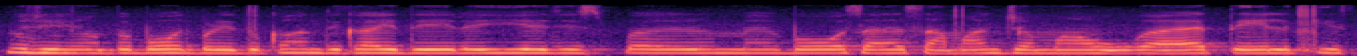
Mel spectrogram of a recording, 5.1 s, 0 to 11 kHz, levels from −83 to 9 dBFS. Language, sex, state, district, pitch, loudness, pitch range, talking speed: Hindi, female, Punjab, Kapurthala, 200 Hz, -13 LUFS, 195-205 Hz, 235 wpm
